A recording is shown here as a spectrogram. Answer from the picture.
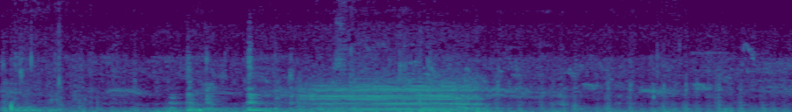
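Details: Second-calf Friesian cow on a farm at Jhawariyan near Sargodha, Punjab, Pakistan, giving a drawn-out, harmonic moo of about a second and a half that swells and fades, with scattered clicks and steady farmyard noise around it.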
